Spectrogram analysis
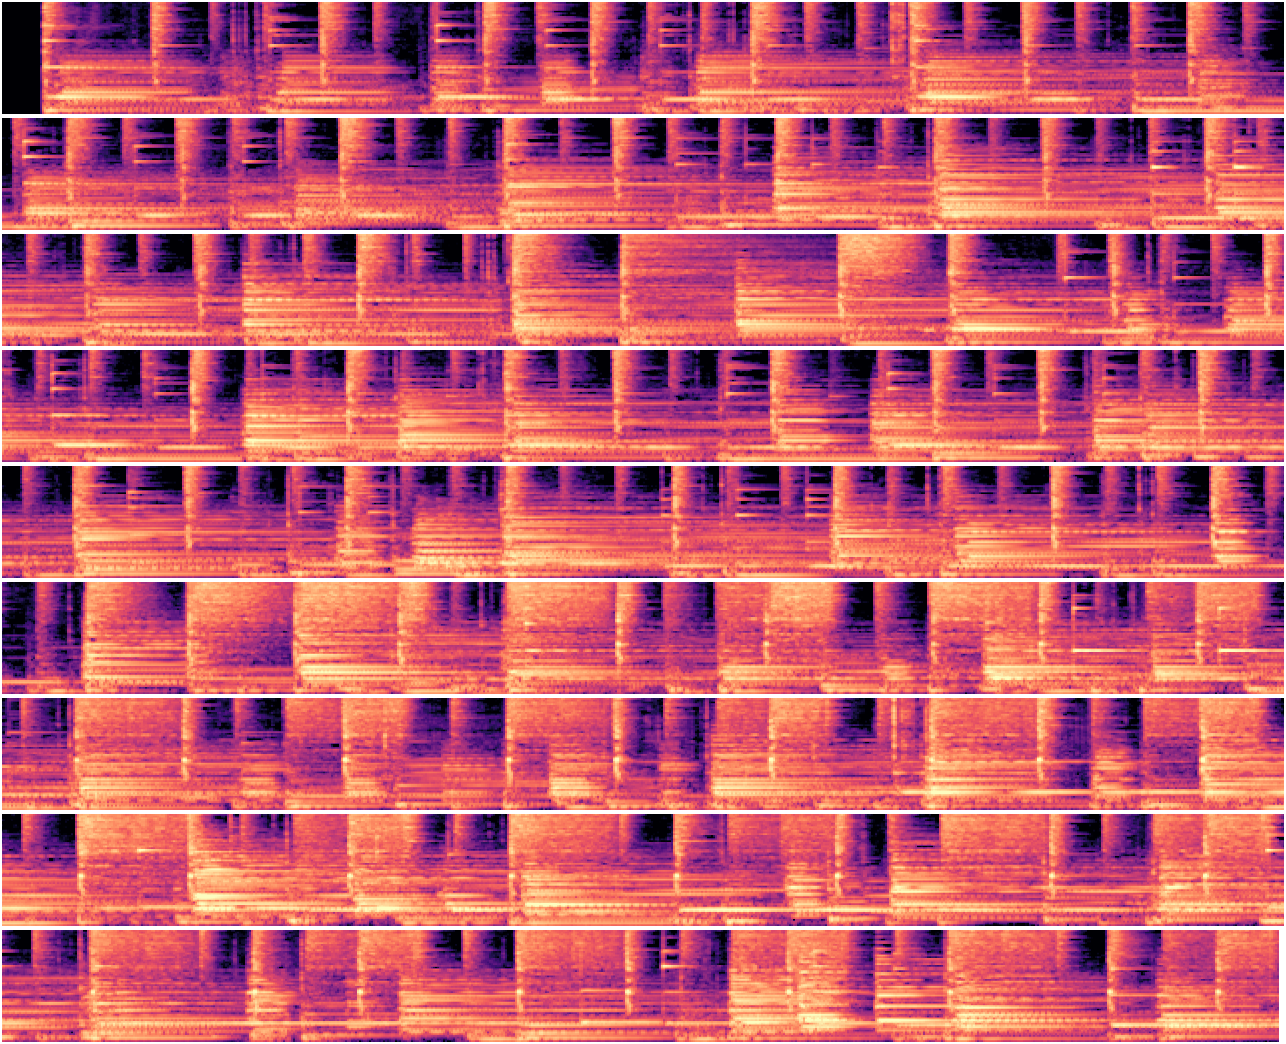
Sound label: Steel Drummer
